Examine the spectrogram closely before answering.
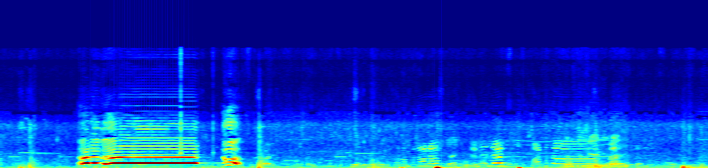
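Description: A man shouts long drawn-out commands outdoors.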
